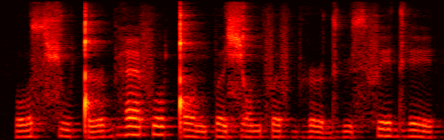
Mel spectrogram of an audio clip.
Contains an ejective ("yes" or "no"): no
